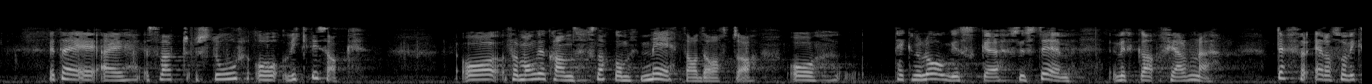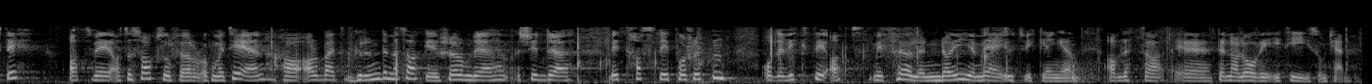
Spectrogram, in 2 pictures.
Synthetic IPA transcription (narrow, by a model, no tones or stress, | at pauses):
d̪̥ɛt̪ːəɛʔæɪsʋæːʈst̪uːɾʔɔʋɪkt̪ɪsɑ̰ːk | ʔɔfɔɾmɑŋːəkʰɑnsnɑkːəɔmmeːt̪ʰɑd̪ɑ̰ːt̪ʰɑ̰ʔɔ | t̪ʰɛknʊloːɡɪskəsʏst̪eːmʋɪɾkɑfjæɾɳə | d̪̥æfɔ̰ɾʔɛdɛsɔʋɪkt̪ɪ | ʔɑt̪ʋɪɑ̰səsɑːksuːɾføːɾəɾʔɔ̰kʊmɪt̪ʰeːənhɑɾɑ̰ɾbæɪd̪ɡɾʉnd̪əmɛsɑːkəʂøːlɔmd̪ɛʂɪd̪əlɪt̪ːhɑst̪ɪpʰɔʂɭʉt̪ːn̩ | ʔɔ̰d̪ɛæɾʋɪkt̪ɪʔɑ̰t̪mɪføːləɳœʏəmɛʉːt̪ʰʋɪklɪŋənʔɑ̰ʋd̪ɛt̪ʰːəd̪̥ɛnːloːʋɪʔɪt̪ʰiːsɔmçɛ̰n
